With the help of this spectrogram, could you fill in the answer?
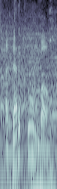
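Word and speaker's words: Antetokounmpo: Pronunciation guide in the Milwaukee game notes, it is Adetokumbo.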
